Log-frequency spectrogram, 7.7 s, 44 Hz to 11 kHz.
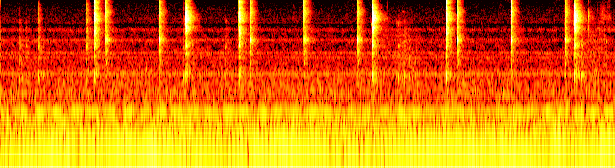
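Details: Sharp, irregular snapping clicks over low room hum from tattoo-removal laser pulses during a patch test at the brow corner, removing microbladed eyebrow pigment from 7 years ago that had migrated; client rates pain two or three out of ten.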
